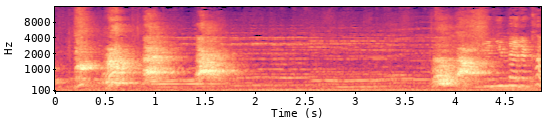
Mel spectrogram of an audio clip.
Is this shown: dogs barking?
yes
